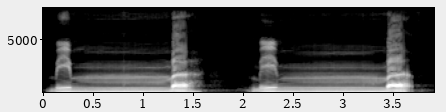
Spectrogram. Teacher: suara nunnya dimasukkan ke mim dan ditahan sepanjang dua harakat mimma mimma baru dilepaskan kemudian ibrahima musalla Ibrahim pantulkan pada lafal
